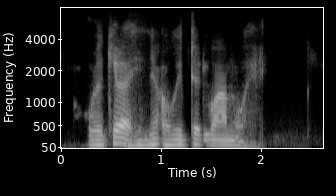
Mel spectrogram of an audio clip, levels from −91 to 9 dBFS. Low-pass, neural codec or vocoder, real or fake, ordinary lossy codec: 7.2 kHz; codec, 16 kHz, 1 kbps, X-Codec, HuBERT features, trained on general audio; fake; none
